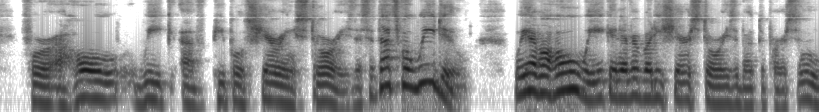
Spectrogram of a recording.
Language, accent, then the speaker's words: English; Canada; I'm Canadian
